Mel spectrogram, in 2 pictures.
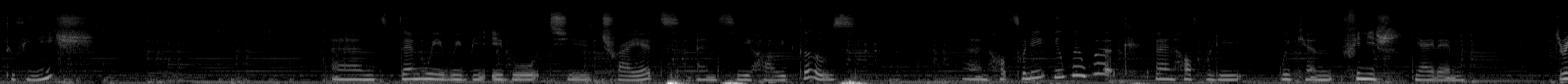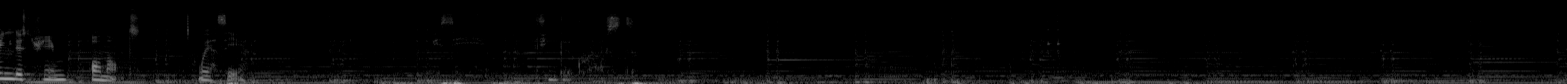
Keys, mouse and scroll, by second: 0.2-7.9 middle drag, 10.2 g, 22.1 g, 23.2 g, 25.7 z, 26.1 click, 26.4 z, 26.7 g.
